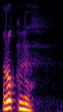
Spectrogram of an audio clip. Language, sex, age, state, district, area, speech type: Nepali, male, 18-30, West Bengal, Darjeeling, rural, read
